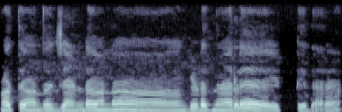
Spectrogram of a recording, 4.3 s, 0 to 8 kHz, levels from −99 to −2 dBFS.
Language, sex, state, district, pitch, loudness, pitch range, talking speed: Kannada, female, Karnataka, Dharwad, 190 Hz, -23 LUFS, 180-200 Hz, 85 wpm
